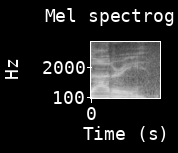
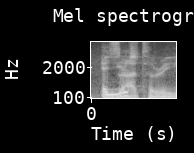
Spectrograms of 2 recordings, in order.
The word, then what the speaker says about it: Zaatari: How do you pronounce that camp's name? That camp is Zaatari. Zaatari.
